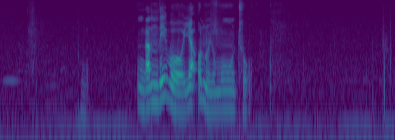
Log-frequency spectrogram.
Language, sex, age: Venda, male, 37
